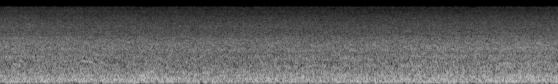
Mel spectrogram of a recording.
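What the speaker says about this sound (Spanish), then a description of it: "lo que es esa caída de agua" The Iguazu Falls waterfall in Brazil gives a dense, continuous roar that stays steady and loud throughout, with no voices over it.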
